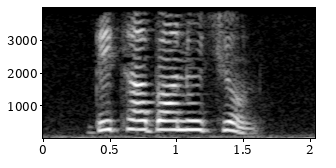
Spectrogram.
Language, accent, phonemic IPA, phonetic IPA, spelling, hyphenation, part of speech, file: Armenian, Eastern Armenian, /dit͡sʰɑbɑnuˈtʰjun/, [dit͡sʰɑbɑnut͡sʰjún], դիցաբանություն, դի‧ցա‧բա‧նու‧թյուն, noun, Hy-դիցաբանություն.ogg
- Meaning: mythology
